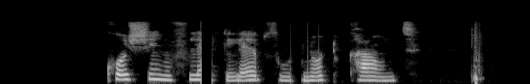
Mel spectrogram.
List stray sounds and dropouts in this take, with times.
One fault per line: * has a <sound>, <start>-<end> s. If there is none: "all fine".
* has a dropout, 2.0-2.1 s
* has a whoosh, 4.7-4.9 s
